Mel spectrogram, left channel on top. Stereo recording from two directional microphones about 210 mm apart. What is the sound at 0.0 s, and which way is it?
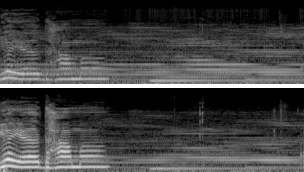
Music, 45° right (ahead or behind).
